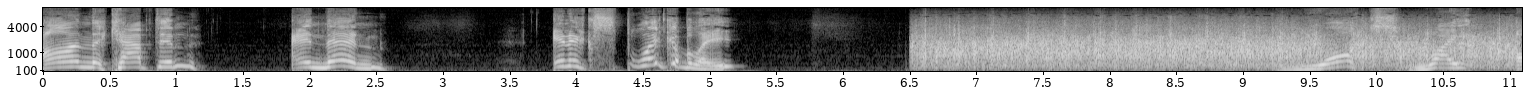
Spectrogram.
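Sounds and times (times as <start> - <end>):
speech: 0.2 - 1.2, 1.9 - 2.6, 3.8 - 5.2, 6.5 - 6.8, 9.4 - 11.0
crowd applause at a Medal of Honor ceremony: 6.5 - 11.0.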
